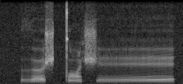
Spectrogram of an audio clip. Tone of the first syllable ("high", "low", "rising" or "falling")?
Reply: rising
